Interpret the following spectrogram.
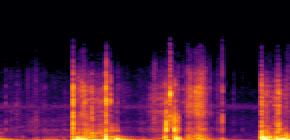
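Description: Hands handling a firework tube and its fuse close by: a run of irregular clicks, taps and rustles, louder about half a second in and again near the end.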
